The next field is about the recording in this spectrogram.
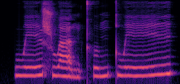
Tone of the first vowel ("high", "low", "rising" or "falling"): rising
